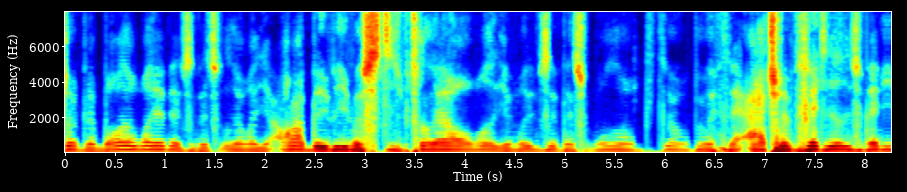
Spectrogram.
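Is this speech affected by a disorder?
Yes: non-progressive muscular dystrophy.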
